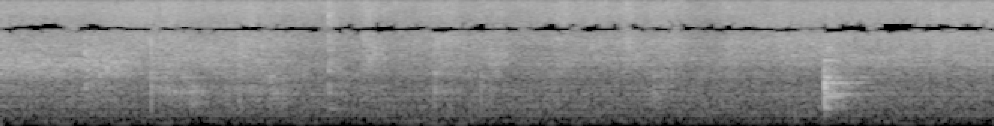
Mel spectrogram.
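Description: Chicken pieces frying in oil in a wok, a steady sizzle as they are stirred and turned with a spatula. One sharp knock about four seconds in.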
